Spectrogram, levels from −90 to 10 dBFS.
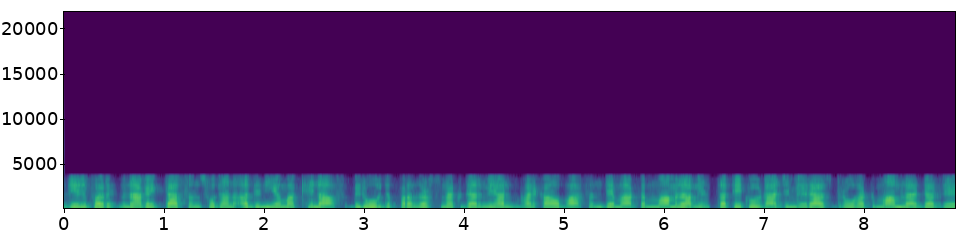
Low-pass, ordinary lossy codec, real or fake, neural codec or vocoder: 3.6 kHz; none; fake; codec, 16 kHz in and 24 kHz out, 0.6 kbps, FocalCodec, streaming, 2048 codes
